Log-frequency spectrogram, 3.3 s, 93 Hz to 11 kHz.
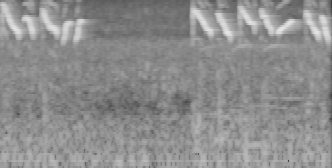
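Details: White-eye song used as training material for caged songbirds, recorded in 2023: two bursts of rapid high, sharply descending whistled notes, about four per second, separated by a one-second pause.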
